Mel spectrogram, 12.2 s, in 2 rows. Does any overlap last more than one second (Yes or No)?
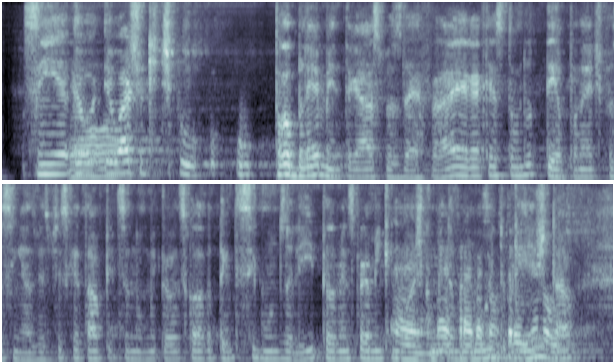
Yes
